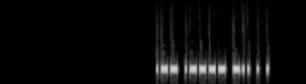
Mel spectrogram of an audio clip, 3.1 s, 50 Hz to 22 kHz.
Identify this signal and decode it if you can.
Morse code, heard as a keyed tone, about 52 wpm, 700 Hz. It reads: W1DEE
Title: USA Call Signs - 5 Characters - 50wpm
